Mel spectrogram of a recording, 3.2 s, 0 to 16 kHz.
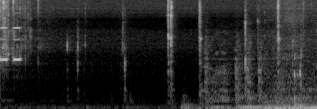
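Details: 2013 Nissan Sentra after a no-crank no-start, battery trickle-charged, key fob and security system earlier failing to detect the key: cabin clicks, then the engine catches in about two seconds and settles to a steady low idle; normal start.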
